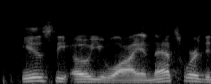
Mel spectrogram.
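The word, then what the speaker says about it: OUI: identifier the o UI it's not pronounced we this is not French class it's pronounced it's just spelled out o UI and this particular o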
